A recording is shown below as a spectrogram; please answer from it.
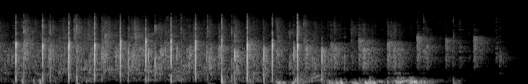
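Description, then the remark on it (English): An audience breaks into applause for a speaker's speech, a steady patter of clapping hands for about four seconds that thins out and fades as a low murmur of voices rises underneath. “And Joe, we're going to give you a final hand.”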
